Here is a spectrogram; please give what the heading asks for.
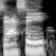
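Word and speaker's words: SASE: Next, we've got Secure Access Service Edge, pronounced Sassy, because why not?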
